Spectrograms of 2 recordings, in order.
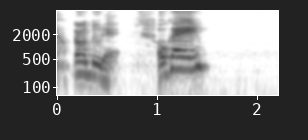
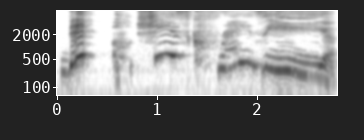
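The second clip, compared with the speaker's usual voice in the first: slow aside; 3 semitones higher, 3 dB louder, much slower than usual. Retold or imitated. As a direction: drag it out, unimpressed. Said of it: "I was like".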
